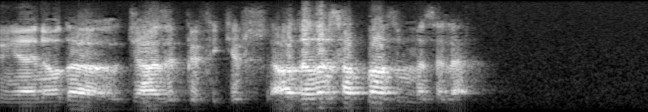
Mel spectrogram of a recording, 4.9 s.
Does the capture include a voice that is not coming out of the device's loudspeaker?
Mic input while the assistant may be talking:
No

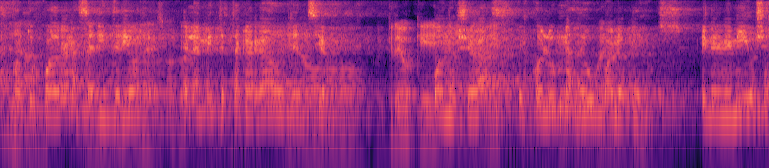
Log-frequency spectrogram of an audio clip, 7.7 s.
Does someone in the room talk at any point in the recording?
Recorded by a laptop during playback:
Yes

